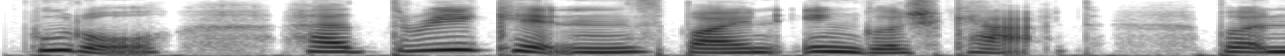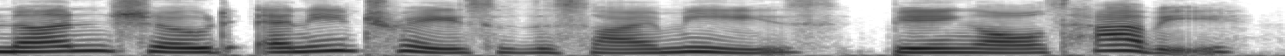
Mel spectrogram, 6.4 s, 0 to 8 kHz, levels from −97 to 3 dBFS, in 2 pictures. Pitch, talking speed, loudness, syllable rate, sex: 235 Hz, 175 wpm, -16 LUFS, 5.2 syllables/s, female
